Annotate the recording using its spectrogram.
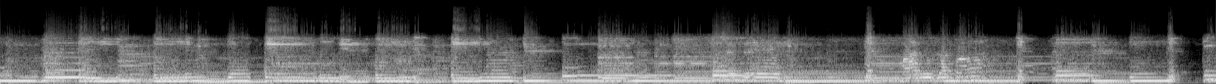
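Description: Live instrumental passage of a slow song: guitar and upright piano playing together with no singing. The sound drops out briefly near the end.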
